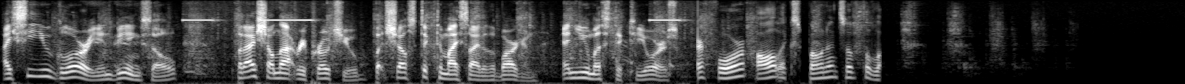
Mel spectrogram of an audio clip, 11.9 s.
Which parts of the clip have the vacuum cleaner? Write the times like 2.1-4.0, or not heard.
not heard.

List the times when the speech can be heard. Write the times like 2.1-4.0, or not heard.
0.0-8.8.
